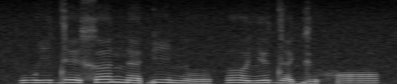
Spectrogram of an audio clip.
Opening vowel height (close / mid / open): close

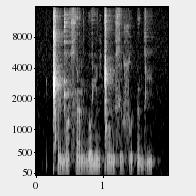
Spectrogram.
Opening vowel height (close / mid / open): mid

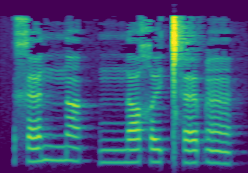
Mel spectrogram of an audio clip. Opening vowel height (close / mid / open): open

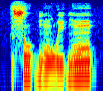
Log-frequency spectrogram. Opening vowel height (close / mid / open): close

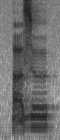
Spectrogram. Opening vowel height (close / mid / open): open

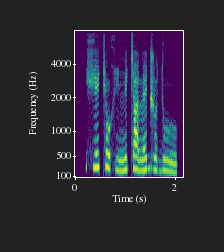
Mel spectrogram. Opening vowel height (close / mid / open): mid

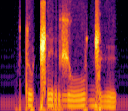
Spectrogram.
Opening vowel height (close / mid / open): close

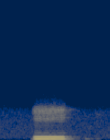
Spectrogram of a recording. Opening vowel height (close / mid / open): close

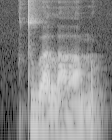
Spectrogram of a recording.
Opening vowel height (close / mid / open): close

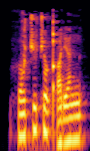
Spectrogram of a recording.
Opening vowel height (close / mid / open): close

